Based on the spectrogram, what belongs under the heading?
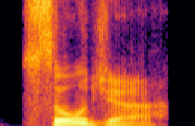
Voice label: "sauger", British

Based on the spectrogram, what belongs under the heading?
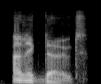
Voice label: "anecdote", British

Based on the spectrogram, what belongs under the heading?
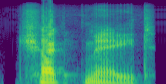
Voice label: "checkmate", American

